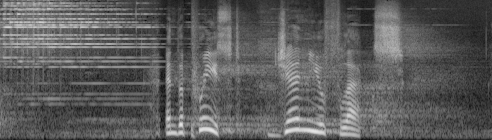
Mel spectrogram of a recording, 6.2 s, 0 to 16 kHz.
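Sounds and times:
cluster of small altar bells rung by a server: 0.0s - 2.4s
speech: 2.0s - 5.0s.

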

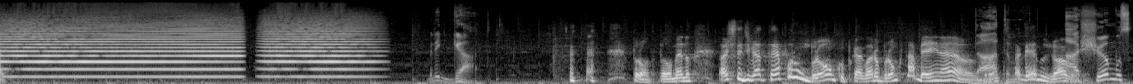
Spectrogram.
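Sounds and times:
air horn blaring: 0.0s - 4.0s
speech: 4.6s - 4.9s, 5.7s - 11.3s
laughter: 5.6s - 6.4s.

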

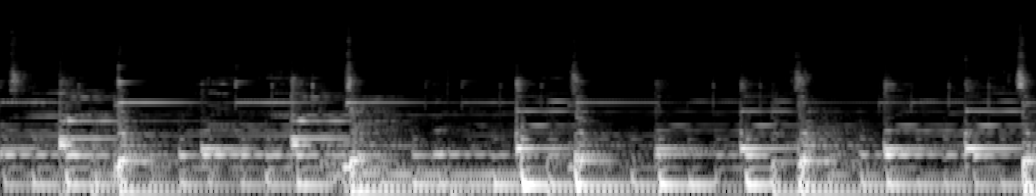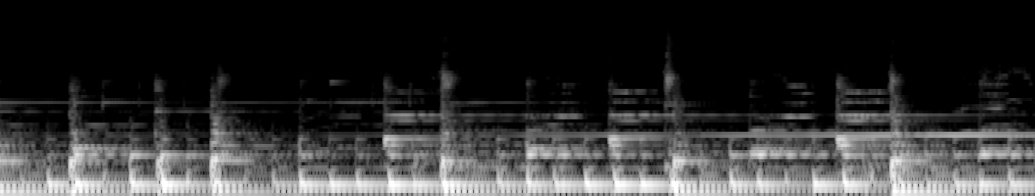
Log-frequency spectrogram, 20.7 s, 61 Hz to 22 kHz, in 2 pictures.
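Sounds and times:
drum circle playing: 0.0s - 20.7s
sustained ringing bell or metal chime tones: 0.0s - 20.7s.

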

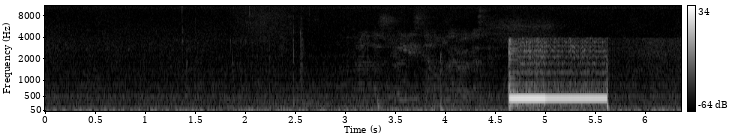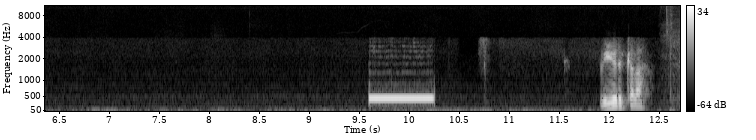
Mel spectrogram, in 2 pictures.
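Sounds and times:
phone ringing tones on an Apple phone: 4.6s - 5.6s, 9.6s - 10.3s
speech: 11.9s - 12.7s.

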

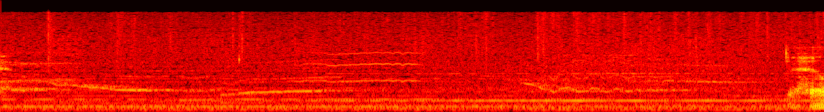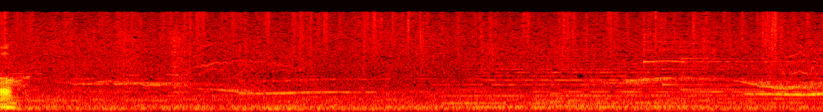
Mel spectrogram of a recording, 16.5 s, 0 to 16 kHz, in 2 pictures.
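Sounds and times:
whistling sliding creature-like calls in a video game: 0.0s - 12.7s, 13.3s - 16.4s
steady alkaline rain hissing in a video game desert: 0.0s - 16.4s.

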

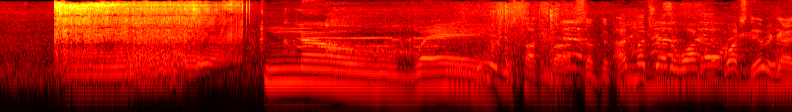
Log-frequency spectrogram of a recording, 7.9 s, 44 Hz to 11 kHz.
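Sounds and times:
loud sustained fart by a woman: 0.5s - 2.6s
speech: 2.6s - 3.8s, 5.0s - 7.9s.

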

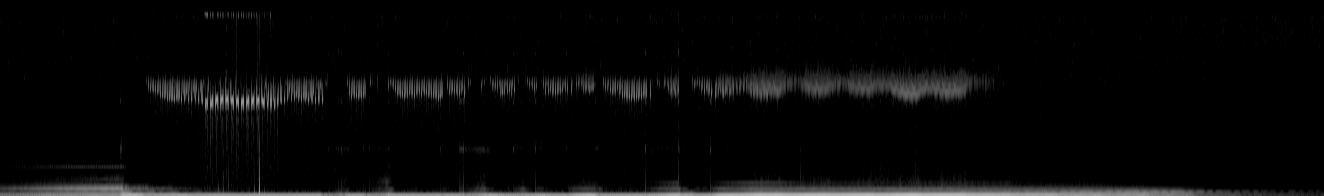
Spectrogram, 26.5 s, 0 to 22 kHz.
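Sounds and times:
soft low humming and purring drone: 0.0s - 24.4s
faint thin high chirping: 4.1s - 5.5s.

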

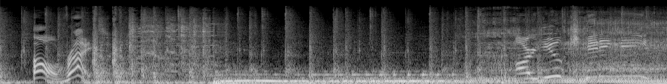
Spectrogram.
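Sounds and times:
speech: 0.3s - 2.3s, 5.2s - 6.6s
midsize luxury pickup truck engine cranking and starting: 1.0s - 6.6s.

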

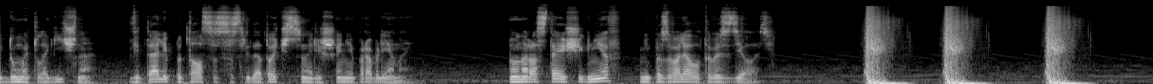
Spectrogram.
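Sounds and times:
speech: 0.0s - 4.2s, 5.1s - 7.8s
heavy kicks on a metal elevator door: 8.7s - 9.9s.

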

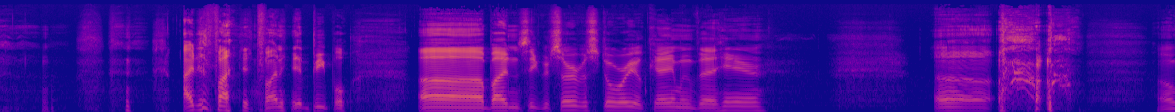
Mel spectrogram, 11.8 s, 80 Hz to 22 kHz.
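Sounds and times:
speech: 1.2s - 7.7s, 9.3s - 10.6s
faint breath: 3.5s - 4.2s, 8.3s - 9.2s, 10.9s - 11.6s
raspy inhale: 3.5s - 4.2s, 8.3s - 9.2s, 10.9s - 11.6s
person coughing harshly: 9.6s - 10.8s.

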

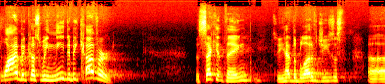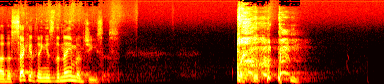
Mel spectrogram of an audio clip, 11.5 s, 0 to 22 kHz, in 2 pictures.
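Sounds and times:
speech: 0.0s - 1.8s, 2.9s - 7.6s
loud cough into the microphone: 9.3s - 10.6s.

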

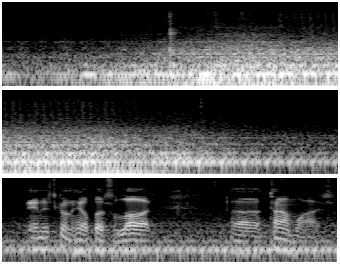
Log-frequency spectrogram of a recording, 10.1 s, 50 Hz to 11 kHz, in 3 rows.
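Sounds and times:
big 12-cylinder diesel locomotive engine rumbling: 0.0s - 10.0s
speech: 7.0s - 10.0s.

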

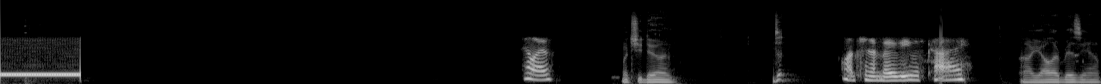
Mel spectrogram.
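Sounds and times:
steady telephone ringing tone: 0.0s - 0.8s
speech: 5.3s - 5.6s, 6.2s - 6.8s, 7.7s - 11.0s
faint voice: 6.2s - 6.8s, 10.2s - 11.0s.

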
